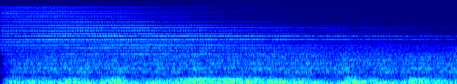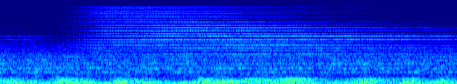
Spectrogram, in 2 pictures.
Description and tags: Viral London Nights
Stretched and Affected Synths
atmospheric, cavernous, drone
